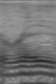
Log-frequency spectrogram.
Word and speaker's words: roux: There's a lot of silent letters and all these fancy cooking terms. There's an X in both mirepoix and roux, and I don't hear any X anywhere in it.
